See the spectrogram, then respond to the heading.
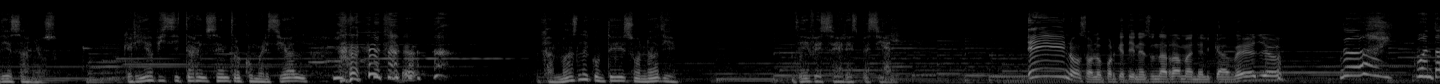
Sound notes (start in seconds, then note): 3.3 giggles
